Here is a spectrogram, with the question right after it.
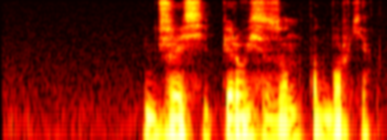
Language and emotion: Russian, neutral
